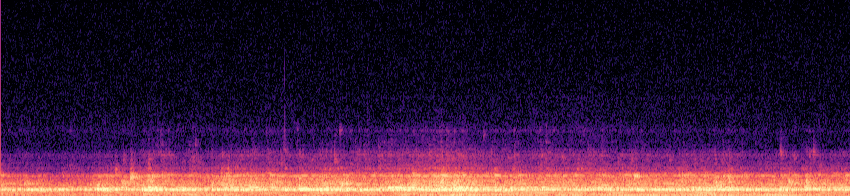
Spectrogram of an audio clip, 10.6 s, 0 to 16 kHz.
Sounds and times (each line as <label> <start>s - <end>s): wastewater flow in tube 0.0s - 10.6s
